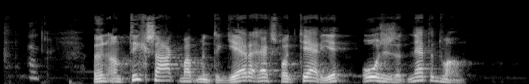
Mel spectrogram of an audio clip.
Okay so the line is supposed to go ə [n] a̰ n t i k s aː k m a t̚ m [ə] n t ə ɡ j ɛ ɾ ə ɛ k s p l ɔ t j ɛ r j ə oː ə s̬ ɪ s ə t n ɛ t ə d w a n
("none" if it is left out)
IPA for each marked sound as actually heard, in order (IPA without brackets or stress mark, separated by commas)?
n, ə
